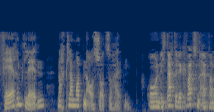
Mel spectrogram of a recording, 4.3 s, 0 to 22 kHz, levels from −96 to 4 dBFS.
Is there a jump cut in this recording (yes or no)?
yes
